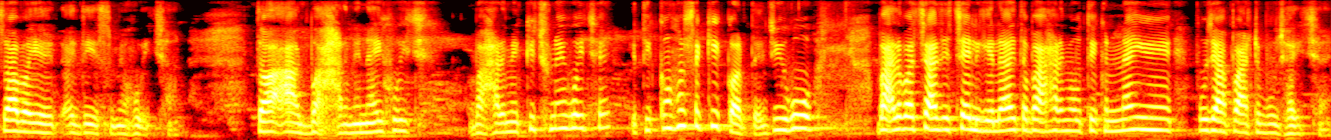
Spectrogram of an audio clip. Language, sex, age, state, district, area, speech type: Maithili, female, 60+, Bihar, Muzaffarpur, urban, spontaneous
